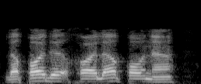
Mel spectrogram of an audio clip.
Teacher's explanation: لقد خلقنا القاف الدال، لقد بالدال، وكذلك خلقنا هنا قلقلة صغرى وتميل إلى الفتح، تميل إلى الفتح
